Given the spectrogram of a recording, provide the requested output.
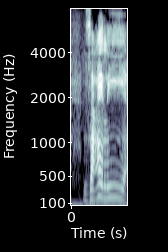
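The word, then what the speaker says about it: Xia Li: did verse is xylene spelled with an X zai Li from China and she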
